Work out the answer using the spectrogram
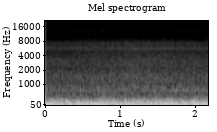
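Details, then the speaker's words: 1954 Chevy Cabover (COE) small-block Chevy V8 idling low and lumpy with an uneven chuff and wobble; rough idle. Turning the idle circuit screws barely changes rpm, so the owner suspects it is flooded and running very rich, or a clogged choke circuit; unsure. "you know, idle circuit screws, it basically doesn't change the RPM, so it just seems like it's flooded, just they're really rich, or maybe, yeah, I don't know."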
